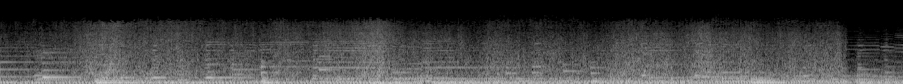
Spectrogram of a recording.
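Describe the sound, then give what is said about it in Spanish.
A boat pulls out of harbour in the middle of the night, its low engine drone steady under a constant rush of water and wind, holding level throughout before dropping away abruptly near the end. “Zarpan del puerto en mitad de la noche.”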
